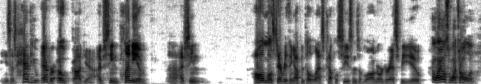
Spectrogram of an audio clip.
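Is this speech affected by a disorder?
Yes: cleft palate; first fake tooth built up over real tooth, stained brown, cannot be bleached; age 50.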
